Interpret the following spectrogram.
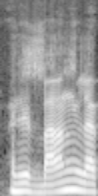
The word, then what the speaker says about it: Bangla: এরপরে এরপরে দেখাবো বাংলাটা, দেখো এখানে এখানে বাংলা করি, বাংলা, এটাও কিন্তু ব্যাং হবে না, তখন হবে বাংলা। এখানে কিন্তু এই যে আ সাউন্ড আছে, এই বাংলা, লাটা সোয়া সাউন্ড হবে বাংলা।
